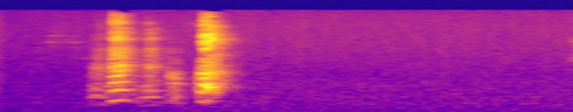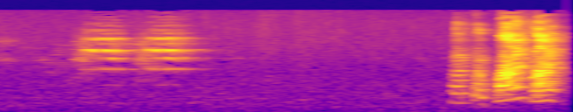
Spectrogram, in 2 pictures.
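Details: Solomons corella kept as a pet, murmuring alone as it waits for pumpkin; a short raspy double phrase opens, then a soft whistled tone midway, ending with a loud scratchy burst of words.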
